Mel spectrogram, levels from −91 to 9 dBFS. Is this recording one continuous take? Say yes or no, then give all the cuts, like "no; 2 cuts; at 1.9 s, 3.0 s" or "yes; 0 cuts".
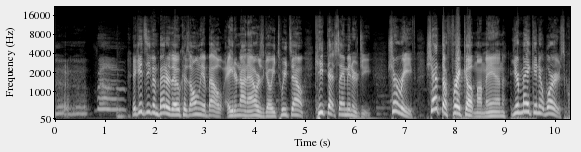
no; 1 cut; at 1.3 s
